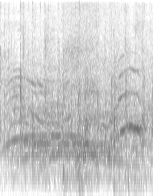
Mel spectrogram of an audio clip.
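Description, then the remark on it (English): A brief burst of audience applause, a steady wash of clapping mixed with cheering and high whoops from the crowd, fairly loud and even throughout, as people on the stage are introduced. “You know who they are, but still, as I introduce them, let's give them a round of applause.”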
